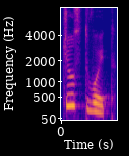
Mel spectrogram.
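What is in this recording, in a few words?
"чувствуйт", Komi, female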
